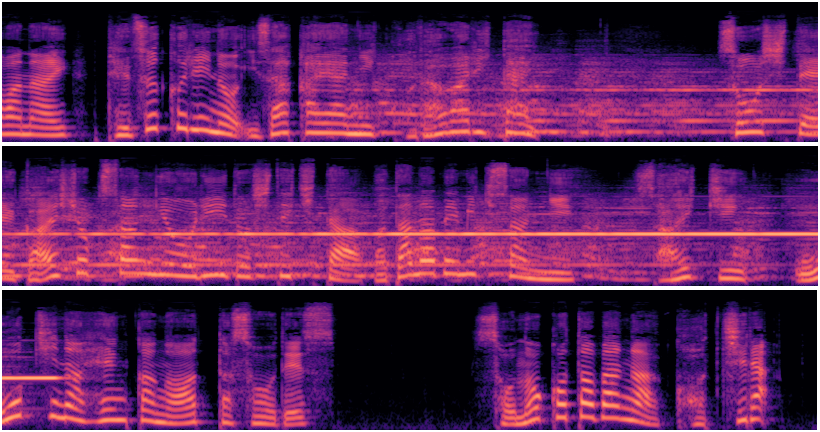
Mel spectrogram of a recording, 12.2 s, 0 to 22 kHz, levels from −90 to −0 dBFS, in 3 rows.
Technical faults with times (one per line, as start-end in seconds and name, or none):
1.63-8.73 feedback howl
